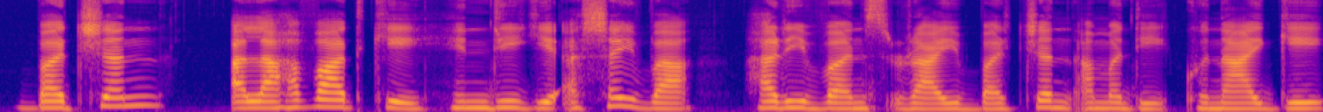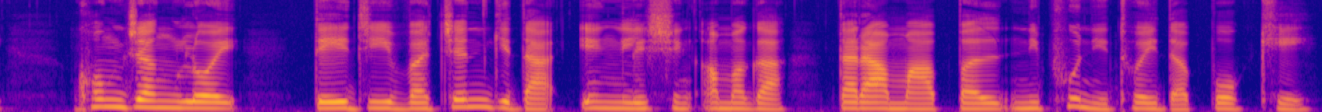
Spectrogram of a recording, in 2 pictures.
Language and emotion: Manipuri, neutral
